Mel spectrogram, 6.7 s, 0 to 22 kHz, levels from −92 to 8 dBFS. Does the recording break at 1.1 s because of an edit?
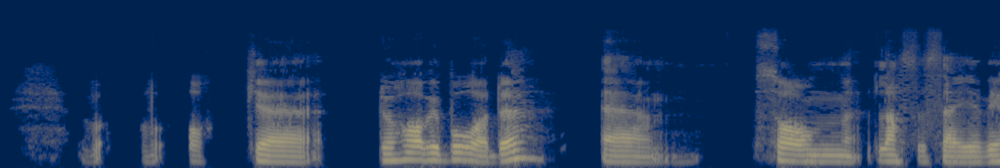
yes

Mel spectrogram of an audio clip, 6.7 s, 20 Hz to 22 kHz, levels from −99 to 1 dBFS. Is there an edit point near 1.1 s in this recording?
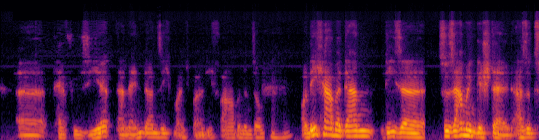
no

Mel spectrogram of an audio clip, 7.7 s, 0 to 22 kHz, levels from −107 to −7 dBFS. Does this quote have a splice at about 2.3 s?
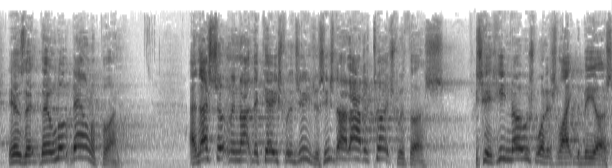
no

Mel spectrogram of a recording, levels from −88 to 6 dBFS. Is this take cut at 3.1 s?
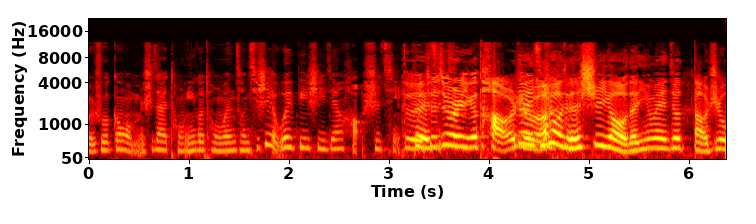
yes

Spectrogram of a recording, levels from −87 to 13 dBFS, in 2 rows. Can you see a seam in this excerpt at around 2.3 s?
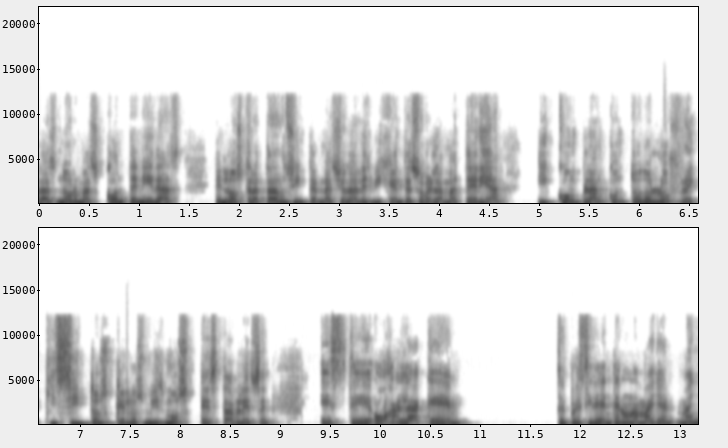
no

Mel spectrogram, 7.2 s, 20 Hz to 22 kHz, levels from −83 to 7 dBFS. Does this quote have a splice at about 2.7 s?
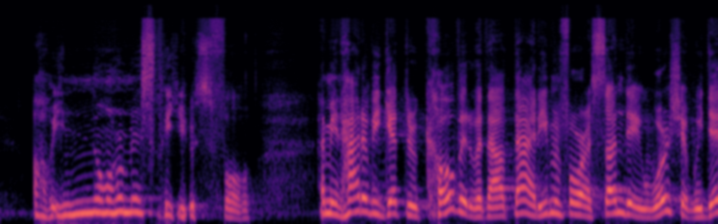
no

